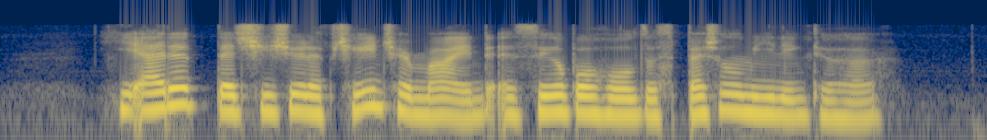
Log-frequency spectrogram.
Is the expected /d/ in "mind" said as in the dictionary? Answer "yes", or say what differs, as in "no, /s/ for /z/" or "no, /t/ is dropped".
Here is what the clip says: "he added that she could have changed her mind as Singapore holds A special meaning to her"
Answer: yes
